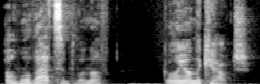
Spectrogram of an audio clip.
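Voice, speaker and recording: A woman's voice: medium pitch, huge pitch swings, a little fast, pitched above the performer's own voice. A woman voicing a brainy female magical pony, plain and explanatory, in a dramatic story reading. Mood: matter-of-fact. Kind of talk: fan fiction dramatic reading.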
